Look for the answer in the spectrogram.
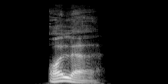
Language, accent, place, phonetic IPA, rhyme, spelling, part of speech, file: German, Germany, Berlin, [ˈɔlə], -ɔlə, olle, adjective, De-olle.ogg
- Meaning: inflection of oll: 1. strong/mixed nominative/accusative feminine singular 2. strong nominative/accusative plural 3. weak nominative all-gender singular 4. weak accusative feminine/neuter singular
